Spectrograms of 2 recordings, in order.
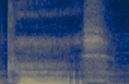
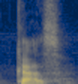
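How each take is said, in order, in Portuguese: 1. As vogais são longas e arrastadas. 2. As vogais são curtas e bem cortadas. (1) "Na Ilha do Fogo dizem, ... A letra A é maior" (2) "Nós dizemos em Santiago, ... É muito percutido"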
